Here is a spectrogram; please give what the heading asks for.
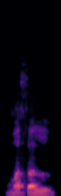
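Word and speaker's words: muscle: सीख जाए एक्स्ट्रा चीज सी साइलेंट इन एस C combination S सी जहां पर भी साथ में वहा पर सी साइलेंट ही होता है मसल मांसपेशी होता है सीजर्स कची होता है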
